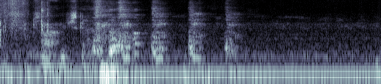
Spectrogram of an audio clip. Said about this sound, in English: I can hear you coughing through my headphones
